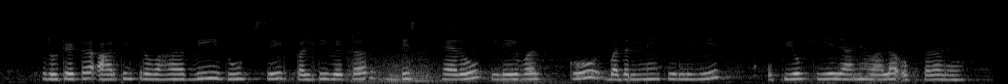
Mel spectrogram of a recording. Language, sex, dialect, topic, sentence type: Hindi, female, Kanauji Braj Bhasha, agriculture, statement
